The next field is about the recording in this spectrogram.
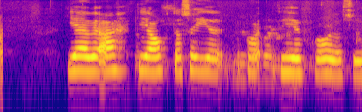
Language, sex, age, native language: Icelandic, male, 13, German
